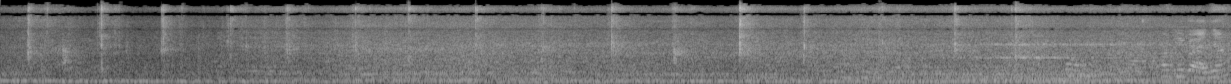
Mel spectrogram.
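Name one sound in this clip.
Sandals slap on stair steps.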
